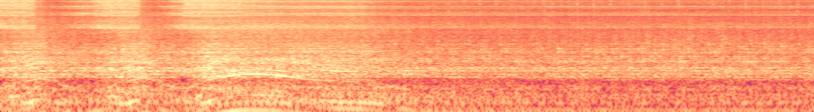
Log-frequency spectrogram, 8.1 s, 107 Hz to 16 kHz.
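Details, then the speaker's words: Mercedes 190SL with freshly rebuilt Solex 44PHH carburetors, cold start on choke after several days sitting (ambient about 90°F): engine catches, swells briefly, then settles into a nice smooth, even idle with no misses; normal cold start and idle. "nice smooth idle. Now we're going to rev up the engine and get us warmed up here."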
